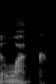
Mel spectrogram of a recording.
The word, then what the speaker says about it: walk: আচ্ছা, এখানে WALK, এটা ওয়াক কিন্তু উচ্চারণ হবে না, উচ্চারণ হবে ওয়াক।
